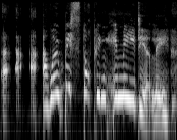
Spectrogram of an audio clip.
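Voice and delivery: high-pitched, desperate mumbling. Narrator reads the crocodile answering his two companions, mumbled desperately. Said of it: "mumbled the crocodile desperately".

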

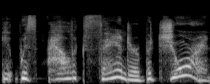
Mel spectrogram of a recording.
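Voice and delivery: harsh, sharp, hissing half-whisper. Leaning across a small deli table toward her cousin, a woman speaks in a harsh half-whisper. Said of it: "Jessica said in a harsh whisper".

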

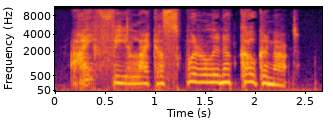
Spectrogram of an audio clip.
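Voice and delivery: sharp, hissed voice. Cramped in a plane window seat, the narrator speaks to Cameron: hissed line. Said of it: "I hissed to Cameron".

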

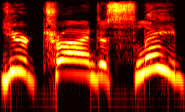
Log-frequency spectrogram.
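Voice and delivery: very high, loud shout. The big messenger answers Marietta's complaint about his racket, shouted. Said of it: "shouted the big messenger".

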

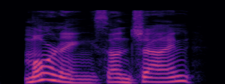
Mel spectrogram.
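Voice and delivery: falsely chipper, brisk, businesslike, fake cheerful voice. A man steps in, shuts the door, and greets someone: brisk, fake cheerful voice. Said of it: "he said in a brisk, fake, cheerful voice".

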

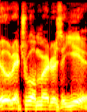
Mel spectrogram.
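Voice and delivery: anger barely held in check, restrained. Sable confronts Vertucci over their agreement, trying to control his anger. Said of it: "trying to control his anger".

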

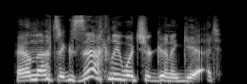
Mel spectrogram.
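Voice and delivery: ordinary delivery

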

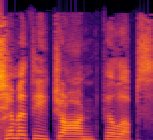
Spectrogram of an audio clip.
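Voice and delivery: put-on thin, high, reedy young boy's voice. A young boy states his name for the record at a deposition, high, reedy young boy's voice. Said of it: "the high, reedy voice of a young boy".

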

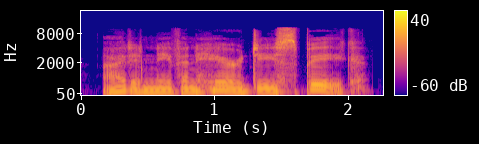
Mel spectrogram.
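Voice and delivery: soft drawl. Narrator reading Reed's reply to Charlotte, Reed's deep, soft drawl. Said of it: "Reed drawled in his deep, soft tone".

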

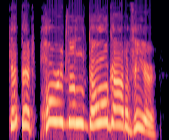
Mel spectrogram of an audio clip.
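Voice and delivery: put-on shrill, very high old lady screeching. An old lady orders a dog out as it reaches her porch: screeching. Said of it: "the old lady screeched at Juno".

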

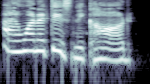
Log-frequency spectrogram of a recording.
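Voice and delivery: put-on delightfully bright, chiming child's voice, very high. Asked by an adult which card she likes, a young girl answers in a delightfully chiming voice. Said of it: "said the child in her delightfully chiming voice".

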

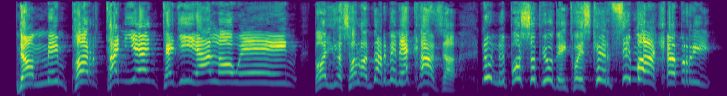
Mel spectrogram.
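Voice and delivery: fed-up, exasperated, very high-pitched shriek. After a conspiratorial whisper about Halloween, Geronimo shrieks in exasperation. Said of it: "Io strillai con i baffi che vibravano dall'esasperazione".

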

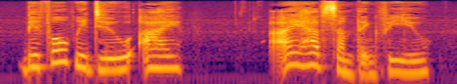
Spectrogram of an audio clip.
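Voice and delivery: bashful, shy, slow, halting and faltering. Madison speaks to him before they join the party, shyly. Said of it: "Madison said shyly".

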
